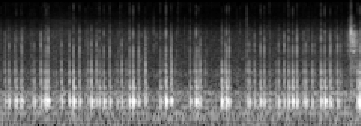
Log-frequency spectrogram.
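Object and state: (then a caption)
Hardcover book spine. Rapid, light tapping on the spine of a hardcover book makes a steady stream of short, dry clicks with a low woody tone, much like typing on a laptop keyboard. Each tap dies away almost instantly.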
